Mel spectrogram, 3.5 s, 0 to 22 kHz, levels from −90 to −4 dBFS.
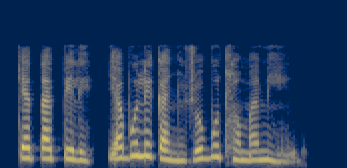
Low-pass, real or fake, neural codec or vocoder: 7.2 kHz; fake; vocoder, 22.05 kHz, 80 mel bands, WaveNeXt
